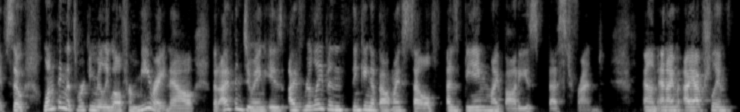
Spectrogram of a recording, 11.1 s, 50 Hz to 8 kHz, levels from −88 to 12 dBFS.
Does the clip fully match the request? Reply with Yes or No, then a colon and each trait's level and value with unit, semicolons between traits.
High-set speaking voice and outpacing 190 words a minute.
No: high, 210 Hz; average, 185 wpm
